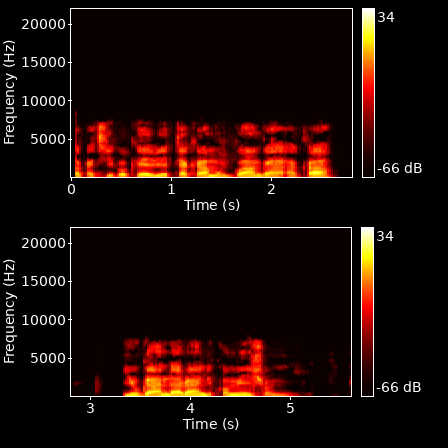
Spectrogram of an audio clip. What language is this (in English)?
Ganda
